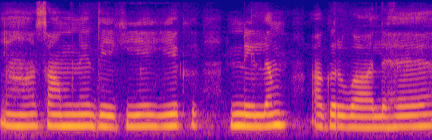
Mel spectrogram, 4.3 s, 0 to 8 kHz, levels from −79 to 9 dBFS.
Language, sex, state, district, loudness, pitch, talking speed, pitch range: Hindi, female, Uttar Pradesh, Shamli, -13 LUFS, 205 Hz, 110 wpm, 200-210 Hz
